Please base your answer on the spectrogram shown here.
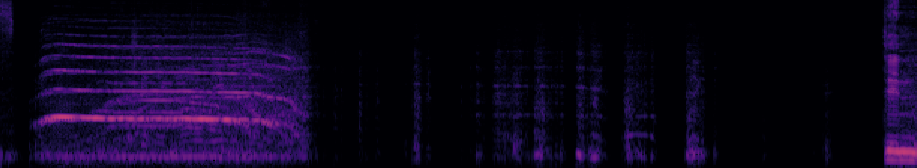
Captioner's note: cheering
